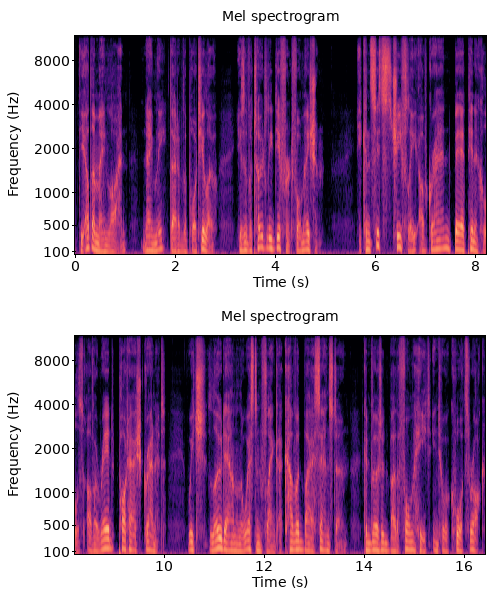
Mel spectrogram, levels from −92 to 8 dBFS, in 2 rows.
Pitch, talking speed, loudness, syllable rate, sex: 115 Hz, 175 wpm, -19 LUFS, 5.4 syllables/s, male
